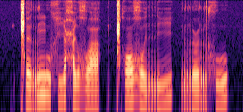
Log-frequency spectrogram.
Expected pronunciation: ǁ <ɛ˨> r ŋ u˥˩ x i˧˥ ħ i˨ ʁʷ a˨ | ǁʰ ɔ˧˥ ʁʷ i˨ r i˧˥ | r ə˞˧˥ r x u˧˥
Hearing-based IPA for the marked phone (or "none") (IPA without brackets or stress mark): ɛ˨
